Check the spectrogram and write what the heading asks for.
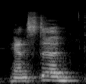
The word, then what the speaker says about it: Hanstedt: how do you say your last name henstead henstead and Kathy Sparrow where are you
